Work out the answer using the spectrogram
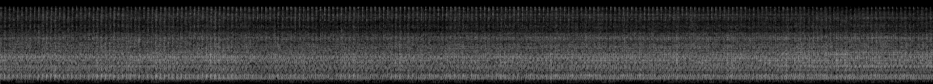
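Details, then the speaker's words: Canon Scoopic 16M 16mm camera after repair, slowing from 24 fps and struggling for sync near the end of the film spool; high motor whir with faint uneven flutter, labouring; owner suspects something still needs lubricating. "Now it's beginning to slow down just a little bit. So nearing the end of the spool again, it seems to be struggling a bit for sync."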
